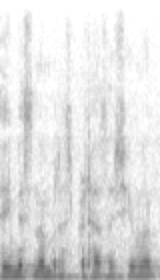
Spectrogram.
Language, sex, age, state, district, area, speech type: Kashmiri, male, 18-30, Jammu and Kashmir, Pulwama, rural, spontaneous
